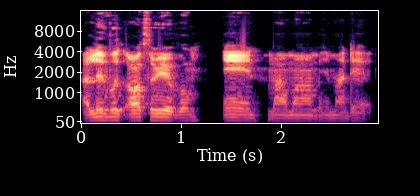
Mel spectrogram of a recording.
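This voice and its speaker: A young man from Senegal whose first language is Soninke, giving a college class presentation over slides in a plain, unhurried way with small restarts. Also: sits low, level tone, sharp tone. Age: young adult. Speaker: college student.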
